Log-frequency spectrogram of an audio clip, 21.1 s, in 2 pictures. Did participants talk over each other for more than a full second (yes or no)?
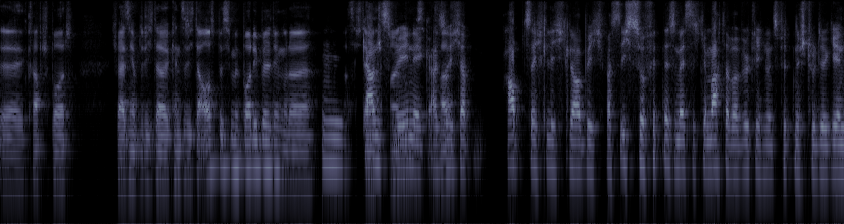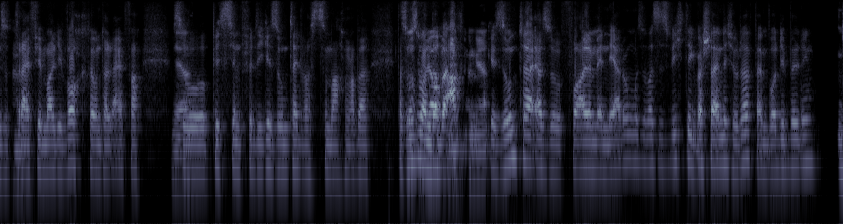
yes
